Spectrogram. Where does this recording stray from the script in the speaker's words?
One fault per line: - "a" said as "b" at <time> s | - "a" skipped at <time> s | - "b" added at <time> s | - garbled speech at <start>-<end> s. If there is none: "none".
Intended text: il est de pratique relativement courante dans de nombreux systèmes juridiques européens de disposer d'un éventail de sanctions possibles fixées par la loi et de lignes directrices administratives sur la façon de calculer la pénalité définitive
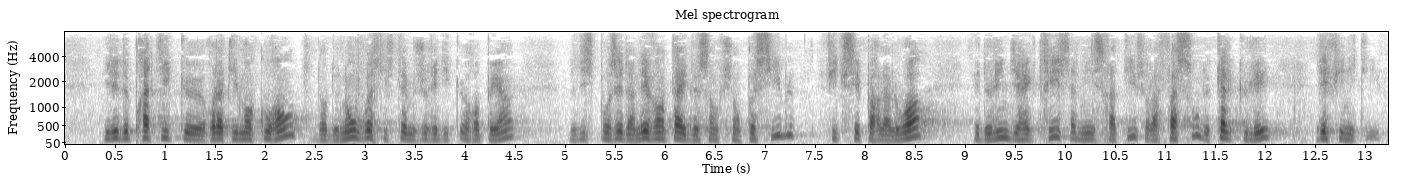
- "la pénalité" skipped at 12.1 s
